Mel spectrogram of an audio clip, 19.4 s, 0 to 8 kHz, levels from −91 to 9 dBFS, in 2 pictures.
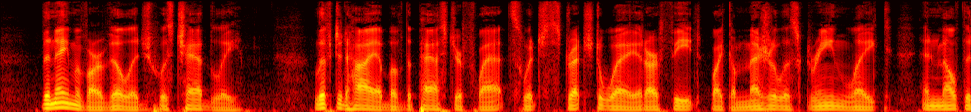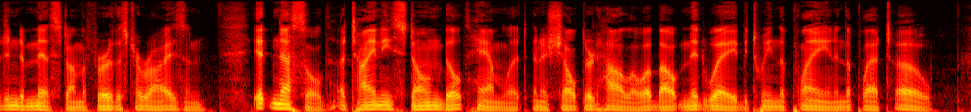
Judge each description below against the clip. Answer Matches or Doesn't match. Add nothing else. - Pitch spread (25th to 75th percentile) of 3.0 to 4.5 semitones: Matches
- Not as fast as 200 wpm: Matches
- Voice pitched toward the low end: Matches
